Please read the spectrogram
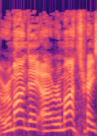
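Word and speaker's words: Rhamondre: This week's football hot performer, sponsored by Edison HVAC, is Romando. I always forget. I always say his name terrible. Yeah, Ramondre Stevenson.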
